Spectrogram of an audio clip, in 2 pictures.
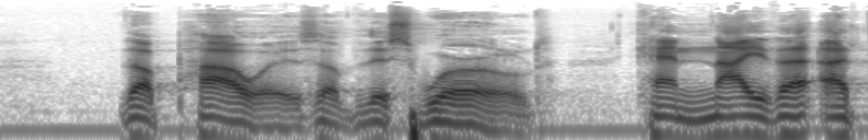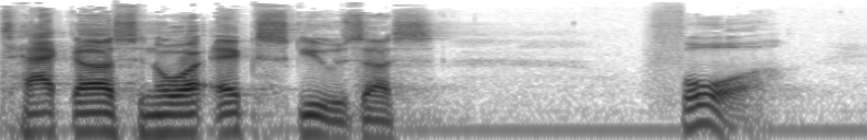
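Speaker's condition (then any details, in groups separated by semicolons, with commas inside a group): No condition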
